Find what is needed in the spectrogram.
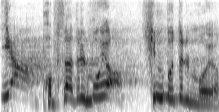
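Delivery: angry, rousing rallying shout.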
